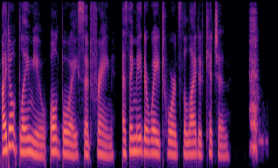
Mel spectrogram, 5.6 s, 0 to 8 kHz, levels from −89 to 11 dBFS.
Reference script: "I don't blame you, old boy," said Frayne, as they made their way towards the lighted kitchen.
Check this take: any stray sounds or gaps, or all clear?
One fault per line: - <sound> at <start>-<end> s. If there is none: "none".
- sniff at 5.0-5.4 s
